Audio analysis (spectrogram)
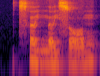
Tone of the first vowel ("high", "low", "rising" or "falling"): low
